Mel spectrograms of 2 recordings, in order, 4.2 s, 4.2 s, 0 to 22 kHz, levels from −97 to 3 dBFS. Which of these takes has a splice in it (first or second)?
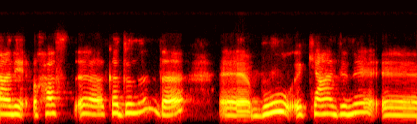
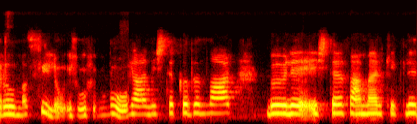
second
